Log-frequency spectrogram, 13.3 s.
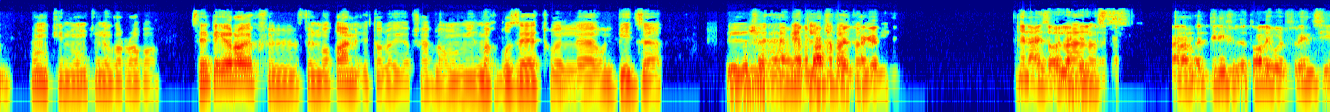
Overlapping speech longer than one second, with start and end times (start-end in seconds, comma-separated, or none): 7.3-8.9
